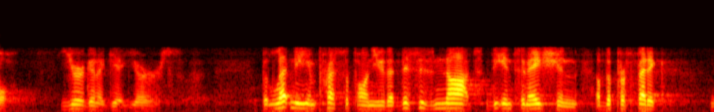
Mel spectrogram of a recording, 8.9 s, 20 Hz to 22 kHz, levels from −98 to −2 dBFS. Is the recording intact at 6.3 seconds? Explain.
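No. At 6.3 seconds, as throughout the clip, the speech has passed through the GSM full-rate codec, which fits about 13 kbps. Its vocal-tract model and sparse pulse excitation, on a line band of 250 Hz–3.5 kHz, leave a clearly audible buzzy, gravelly roughness.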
